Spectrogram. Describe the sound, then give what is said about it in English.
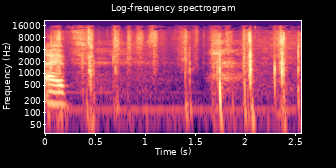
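A tarot card is drawn from the deck, heard as a few soft papery flicks and slaps of cards being handled, fairly quiet and irregular. “Next card out, we have the Moon card.”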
